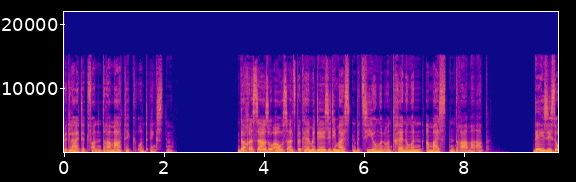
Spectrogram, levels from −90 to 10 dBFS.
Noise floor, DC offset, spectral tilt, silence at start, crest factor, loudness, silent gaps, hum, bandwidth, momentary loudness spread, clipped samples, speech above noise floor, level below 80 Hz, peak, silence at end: under -90 dBFS; under 0.1%; -4.5 dB/octave; 0 s; 18 dB; -17 LUFS; 2.26-3.43 s, 8.88-9.37 s; none; 15.5 kHz; 11 LU; under 0.1%; over 73 dB; -54 dBFS; 0 dBFS; 0 s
